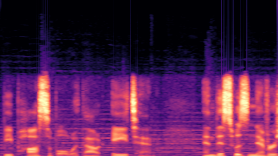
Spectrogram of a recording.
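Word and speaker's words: A'TIN: When the fandom name Ain was officially announced in November 2019, it carried meaning beyond branding. Pronounced like 18, it symbolized that fans come before SB19 because 18 comes before 19.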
